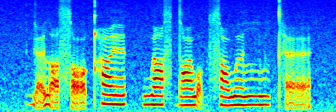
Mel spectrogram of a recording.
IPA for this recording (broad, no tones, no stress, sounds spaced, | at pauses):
ɡ æ̰ l æ̰ sˤ ɑ̰ qʰ ɛ | w ɛ sˤ dˤ ə j w ɔ̰ ɡ sˤ ə w ə lː u l tʰ æ̰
